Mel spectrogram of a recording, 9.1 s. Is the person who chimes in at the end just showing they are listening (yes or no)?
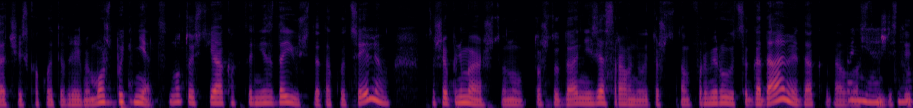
yes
